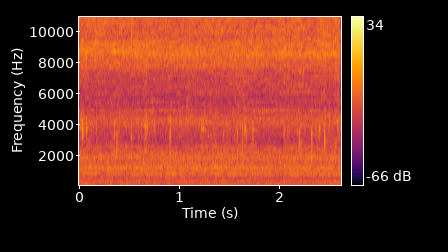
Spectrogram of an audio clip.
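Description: Water runs from a tap into a sink, a steady, close hissing gush that stays even from start to finish with no pauses.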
